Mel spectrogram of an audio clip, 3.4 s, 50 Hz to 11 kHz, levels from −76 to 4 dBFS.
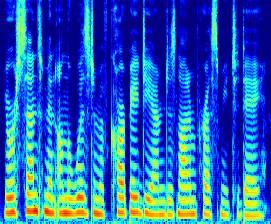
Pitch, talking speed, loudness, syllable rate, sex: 205 Hz, 230 wpm, -15 LUFS, 5.8 syllables/s, female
